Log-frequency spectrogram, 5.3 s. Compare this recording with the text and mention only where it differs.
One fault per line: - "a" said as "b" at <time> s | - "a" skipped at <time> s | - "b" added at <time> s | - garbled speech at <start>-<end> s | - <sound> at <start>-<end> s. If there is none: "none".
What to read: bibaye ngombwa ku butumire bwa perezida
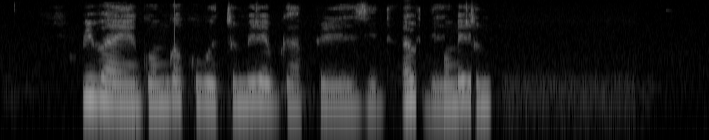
- garbled speech at 3.0-3.7 s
